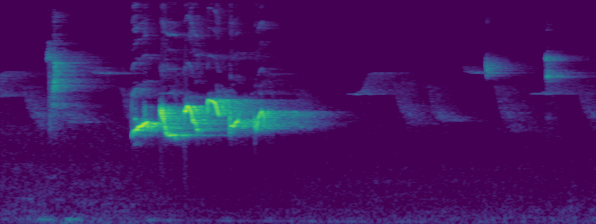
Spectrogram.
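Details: Orange-headed thrush song, used to stimulate caged birds to sing: a faint high note, then a loud run of slurred whistles stepping between mid and higher pitches for about two seconds, with soft high chips afterward.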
